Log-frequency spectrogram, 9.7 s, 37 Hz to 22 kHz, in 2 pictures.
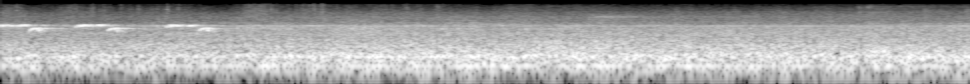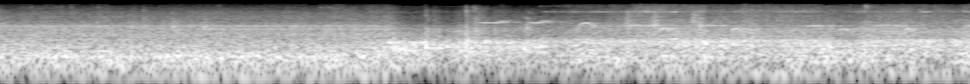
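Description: E5-series Shinkansen train pulling out of the station, a steady low running noise with a motor hum that grows louder about seven seconds in as the train nears. A few short high chirps sound near the start and again around eight seconds.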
